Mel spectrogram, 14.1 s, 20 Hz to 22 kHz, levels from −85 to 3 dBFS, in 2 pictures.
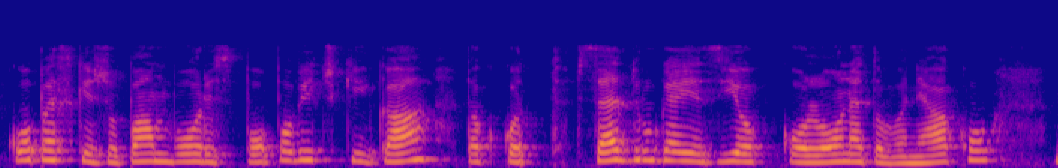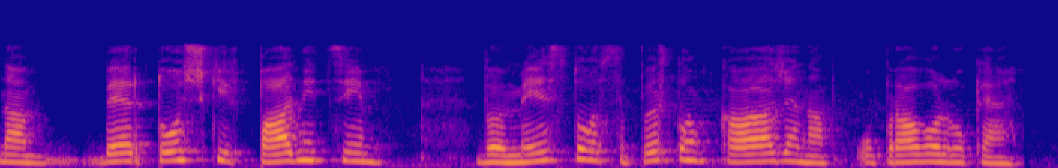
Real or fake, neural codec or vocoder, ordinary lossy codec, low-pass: fake; codec, 16 kHz, 16 kbps, FunCodec, trained on LibriTTS, 50 frames a second; none; 7.2 kHz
